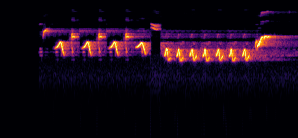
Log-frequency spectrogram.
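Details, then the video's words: Nightingale singing a clear phrase: four loud repeated notes, then a faster rattling series of about eight shorter notes, closing with a rising whistle. Steady, rhythmic, no background noise. "شريط تغريد عندليب"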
